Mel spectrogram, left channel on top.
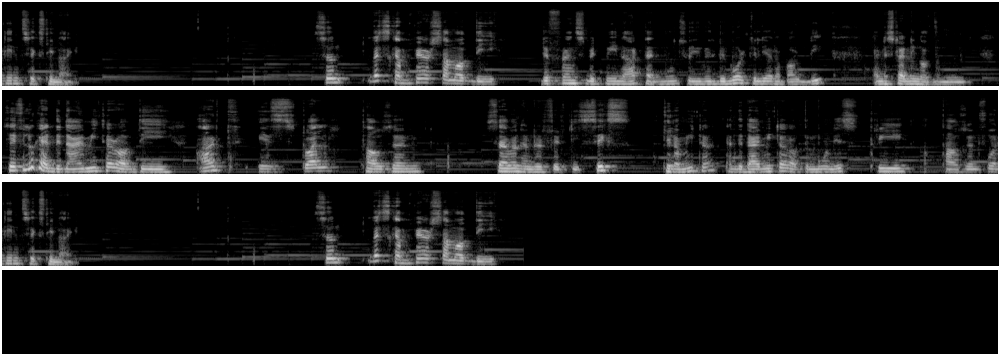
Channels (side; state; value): right; drops out; at 5.2 s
